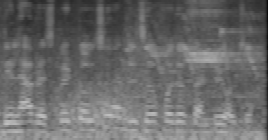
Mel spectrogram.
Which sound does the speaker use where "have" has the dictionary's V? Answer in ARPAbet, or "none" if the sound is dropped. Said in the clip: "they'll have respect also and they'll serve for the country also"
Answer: V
